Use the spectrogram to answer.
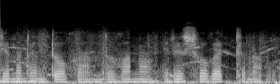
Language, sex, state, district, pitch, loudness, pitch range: Chakma, male, Tripura, Dhalai, 120 Hz, -16 LUFS, 115-125 Hz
